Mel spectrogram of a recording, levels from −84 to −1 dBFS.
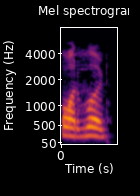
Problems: none marked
